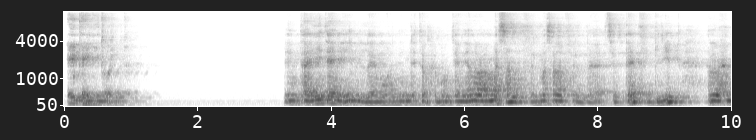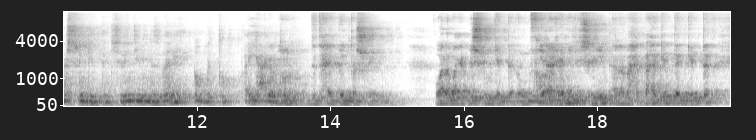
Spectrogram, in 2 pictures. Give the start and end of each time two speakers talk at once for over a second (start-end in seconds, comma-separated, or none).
none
